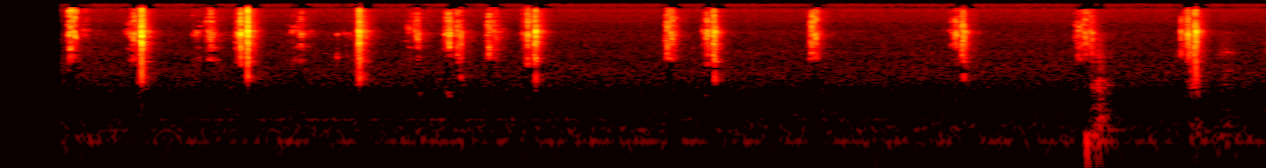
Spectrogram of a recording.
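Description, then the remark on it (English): Scissors snip through fabric, about eighteen crisp cuts in uneven bursts, some quick pairs, with short pauses between. A soft low thump comes near the end. No one speaks. “look what I just found. The scissors.”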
